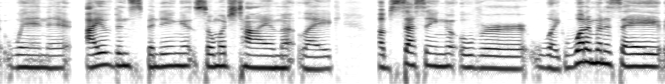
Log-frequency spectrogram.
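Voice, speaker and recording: A woman's voice: fairly low pitch, no echo, studio quality. A woman in her thirties hosting her own podcast live from her home basement, talking in a blunt, self-deprecating way and swearing freely. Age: 30s. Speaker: podcast host. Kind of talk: casual live podcast monologue.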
